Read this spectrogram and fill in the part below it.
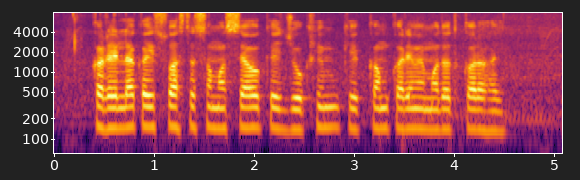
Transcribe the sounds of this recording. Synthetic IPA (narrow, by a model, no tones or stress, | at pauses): kəɾeːlakɐiswaːst̪ʰjəsəməsjaːõked͡ʒoːkʰɪmkekɐmkəɾemẽməd̪əd̪kəɾəɦəi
